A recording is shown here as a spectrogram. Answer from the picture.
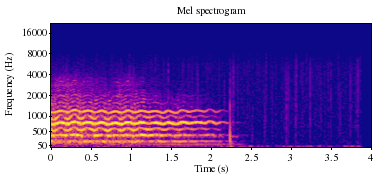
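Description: An Armenian song played from an old 78 rpm record ends on a long held note with vibrato, which fades out about two seconds in. After a click, only the disc's crackling surface noise remains, and it cuts off just before the end.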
